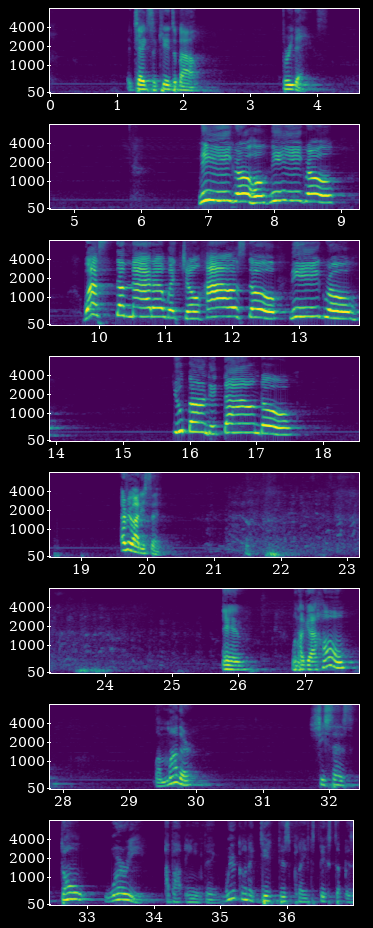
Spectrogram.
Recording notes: Performed live in Portland at Revolution Hall.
